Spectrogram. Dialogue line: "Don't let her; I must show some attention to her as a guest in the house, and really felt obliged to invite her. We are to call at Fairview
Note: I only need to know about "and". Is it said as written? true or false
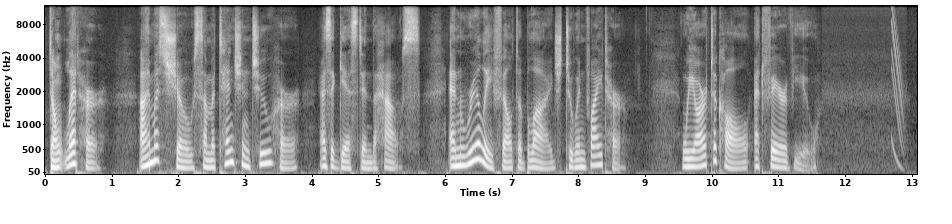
true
